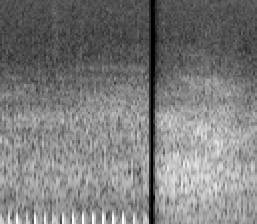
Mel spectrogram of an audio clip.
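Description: A motorcycle engine idles with a fast, steady putter.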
